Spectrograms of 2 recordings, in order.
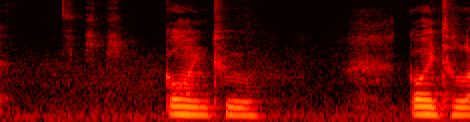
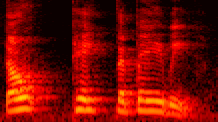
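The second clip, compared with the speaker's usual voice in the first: squeaky little kitten pleading, pitched up; high-pitched cat voice; 9 semitones higher, 6 dB louder than usual. Acted. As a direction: mew it like a tiny cat. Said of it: "in a very high-pitched cat voice".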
